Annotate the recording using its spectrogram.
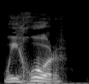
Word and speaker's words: Uyghur: And their name, although it's spelled various ways, would be pronounced Uyghur in their own Central Asian language and is best spelled U-Y-G-H-U-R.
